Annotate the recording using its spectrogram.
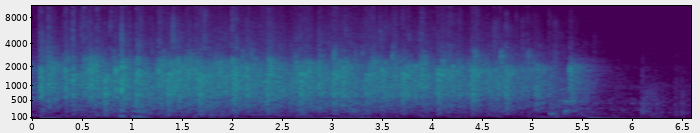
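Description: Audience and panel applauding, a dense spell of clapping that fades out near the end.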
